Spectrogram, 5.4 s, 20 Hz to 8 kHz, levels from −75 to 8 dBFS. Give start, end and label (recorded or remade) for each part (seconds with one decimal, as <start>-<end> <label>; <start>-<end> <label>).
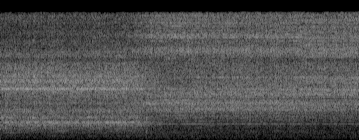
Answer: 0.0-0.8 recorded; 0.8-1.5 remade; 1.5-5.4 recorded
